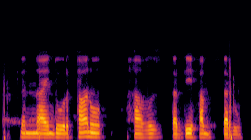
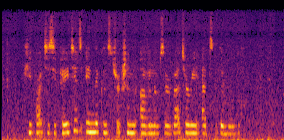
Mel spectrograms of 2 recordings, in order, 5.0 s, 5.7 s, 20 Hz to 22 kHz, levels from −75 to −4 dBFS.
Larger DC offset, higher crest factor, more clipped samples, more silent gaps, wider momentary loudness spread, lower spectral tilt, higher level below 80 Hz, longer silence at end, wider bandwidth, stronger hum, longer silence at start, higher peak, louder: neither; about the same, 18 dB vs 16 dB; neither; first, 3.27-3.41 s vs none; second, 10 LU vs 19 LU; first, -10.5 dB/octave vs -3 dB/octave; second, -46 dBFS vs -34 dBFS; first, 0.2 s vs 0 s; second, 4.6 kHz vs 17 kHz; neither; about the same, 0.05 s vs 0.05 s; about the same, -2 dBFS vs 0 dBFS; second, -20 LUFS vs -15 LUFS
